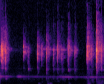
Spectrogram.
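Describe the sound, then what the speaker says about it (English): Quick typing on a computer keyboard, a close run of light clicking keystrokes in uneven bursts, with a faint steady electronic hum underneath and no voices. "I'm typing that in right now"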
